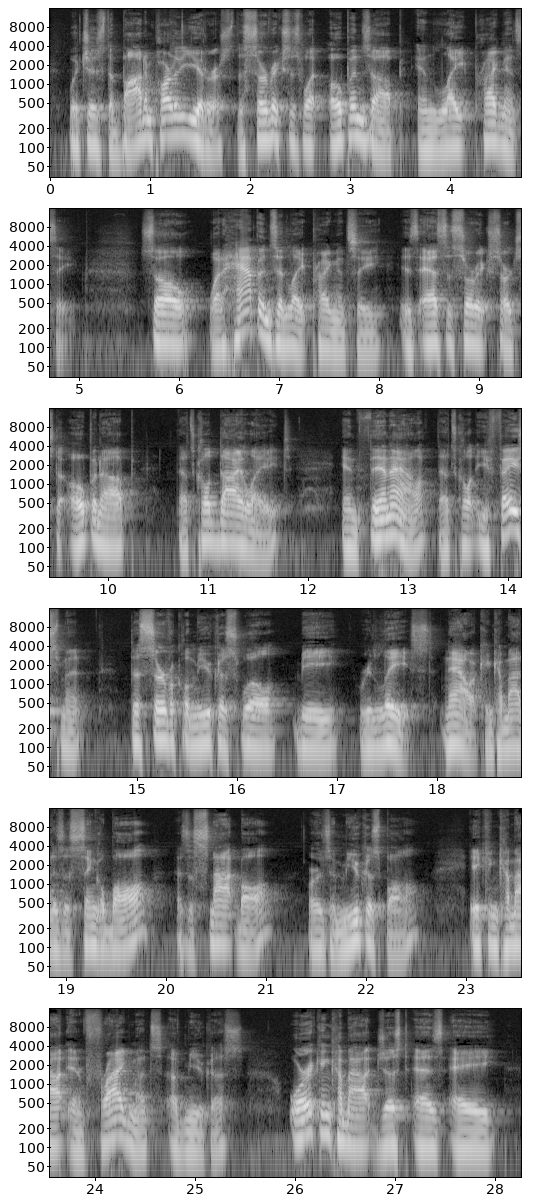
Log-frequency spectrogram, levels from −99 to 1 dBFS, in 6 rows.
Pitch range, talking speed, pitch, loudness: 95-115 Hz, 170 wpm, 105 Hz, -21 LUFS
